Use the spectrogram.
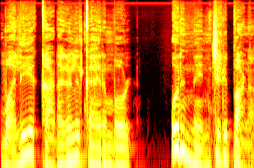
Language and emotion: Malayalam, fearful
